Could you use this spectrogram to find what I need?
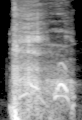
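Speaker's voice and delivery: violent hacking cough; phlegmy cold cough; loud cough. Real, not acted. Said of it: "you can hear it in my voice".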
